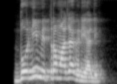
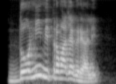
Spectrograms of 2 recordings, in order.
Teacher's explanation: पहिल्या ठिकाणी मी ह चा उच्चार केला होता दुसऱ्या ठिकाणी ह चा केला नव्हता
